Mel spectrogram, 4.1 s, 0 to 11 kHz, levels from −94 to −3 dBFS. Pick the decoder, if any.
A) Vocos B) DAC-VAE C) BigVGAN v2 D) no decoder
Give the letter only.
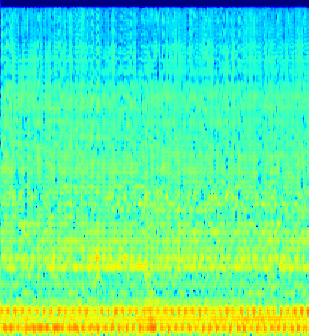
C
